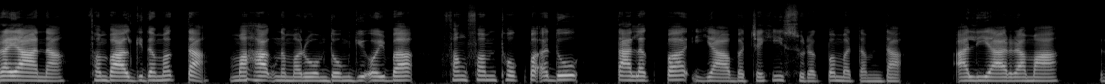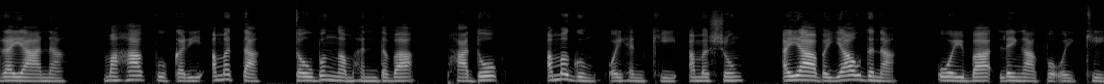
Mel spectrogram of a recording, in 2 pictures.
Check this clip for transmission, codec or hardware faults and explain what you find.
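No faults detected here.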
